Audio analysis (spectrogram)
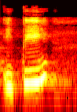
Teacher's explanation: इति ई छोटी मात्रा है, ती छोटी, दोनों को नहीं खींचना।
